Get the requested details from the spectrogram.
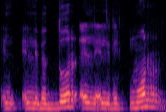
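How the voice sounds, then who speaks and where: A man's voice: medium pitch, fast, dull audio. A man with an Egyptian Arabic accent, telling his own story in a casual confessional vlog. He rambles, repeats himself and breaks off mid-word, sounding tired and anxious. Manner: rambling, repetitive, candid, trails off mid-word. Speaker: vlogger.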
